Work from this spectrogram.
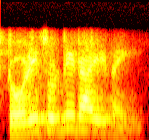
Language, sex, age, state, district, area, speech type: Sindhi, male, 18-30, Maharashtra, Mumbai Suburban, urban, conversation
